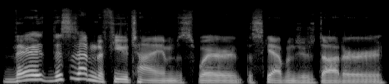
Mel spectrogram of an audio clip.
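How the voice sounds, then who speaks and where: A man's voice: low voice, expressive, a little slow, fairly bright tone, clear, resonant tone, no echo, clean studio sound. A man co-hosting a podcast, chatting about a book in a hesitant, thoughtful way. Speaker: podcast co-host. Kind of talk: casual book discussion. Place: recording studio.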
